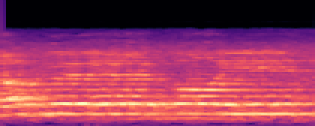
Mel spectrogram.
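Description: A man's voice chanting an Urdu noha, a Shia mourning elegy, holding one long, steady note.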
